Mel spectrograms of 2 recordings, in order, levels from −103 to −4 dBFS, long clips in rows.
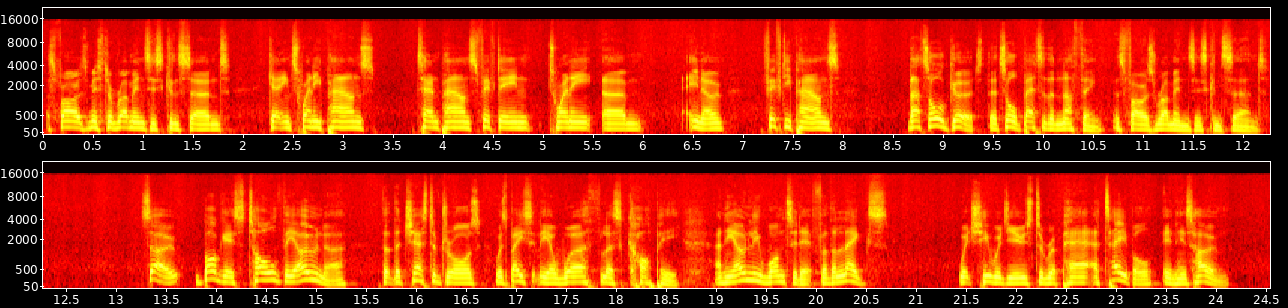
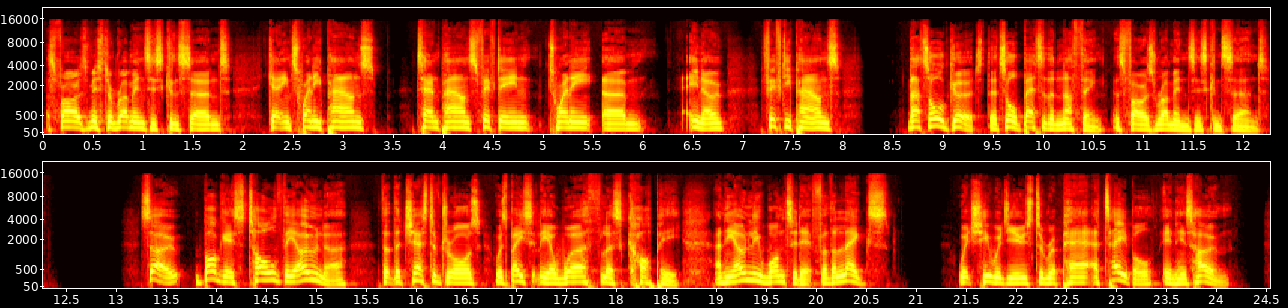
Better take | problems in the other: second | hiss; faint; throughout; 25 dB below the speech

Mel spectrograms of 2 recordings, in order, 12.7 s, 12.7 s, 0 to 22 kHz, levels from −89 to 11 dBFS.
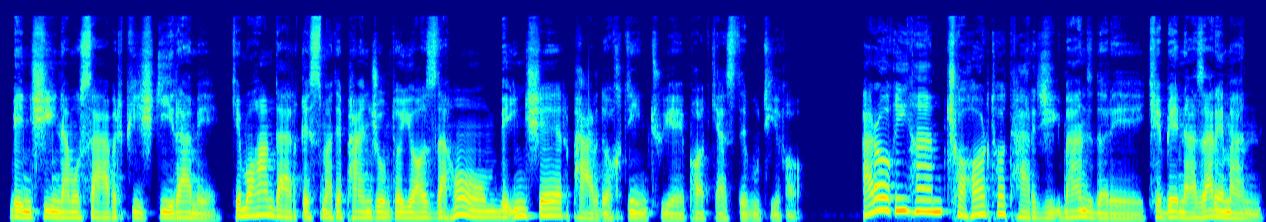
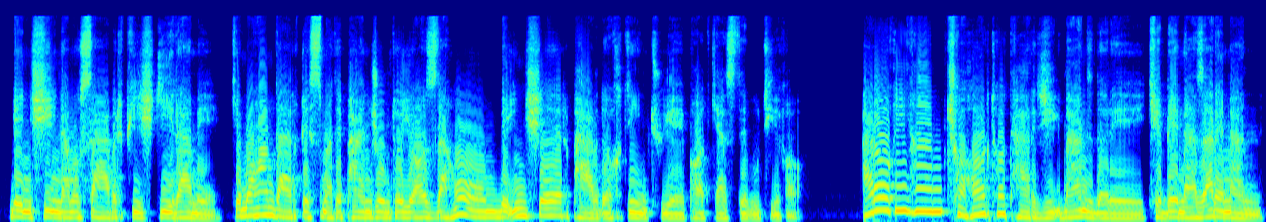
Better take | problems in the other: first | distortion; heavy; 7 dB below the speech

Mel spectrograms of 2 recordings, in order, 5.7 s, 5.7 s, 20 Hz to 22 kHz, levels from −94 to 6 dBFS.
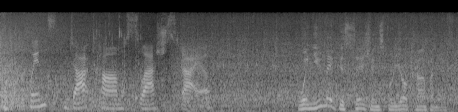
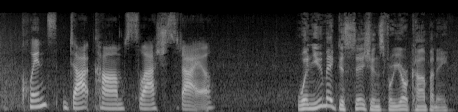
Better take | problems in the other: second | rain or running water; loud; throughout; 3 dB below the speech; faint in the second

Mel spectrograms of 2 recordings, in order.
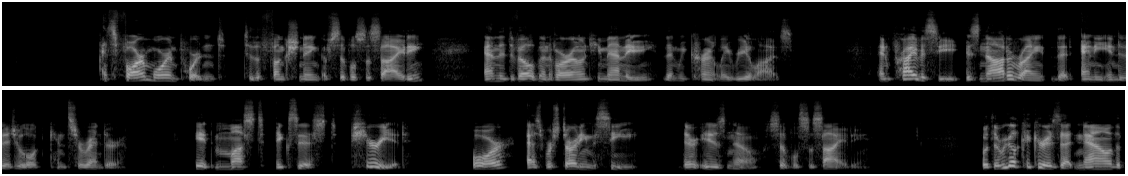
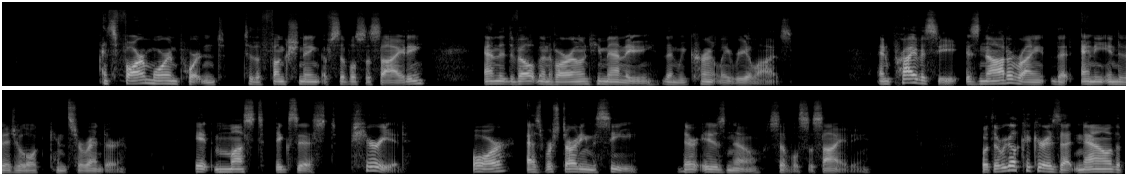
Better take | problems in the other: second | thin; very; fading below 300 Hz

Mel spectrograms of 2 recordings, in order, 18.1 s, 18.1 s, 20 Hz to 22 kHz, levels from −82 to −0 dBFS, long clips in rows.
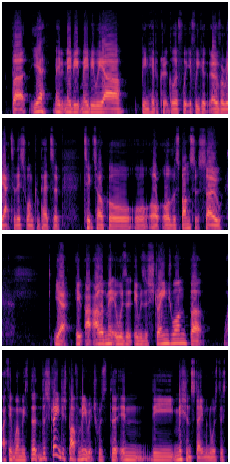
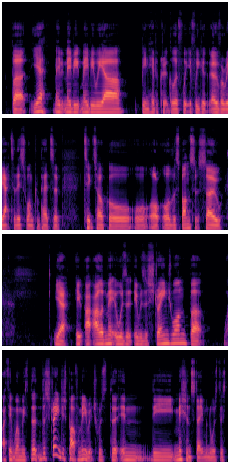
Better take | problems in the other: second | distortion; slight; 3% of the sound clipped

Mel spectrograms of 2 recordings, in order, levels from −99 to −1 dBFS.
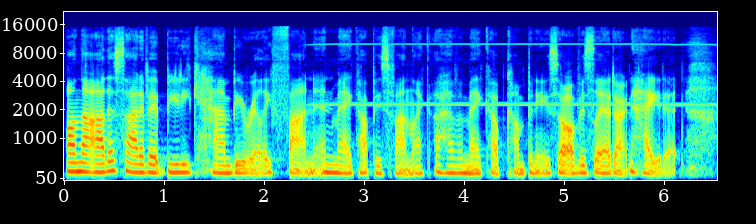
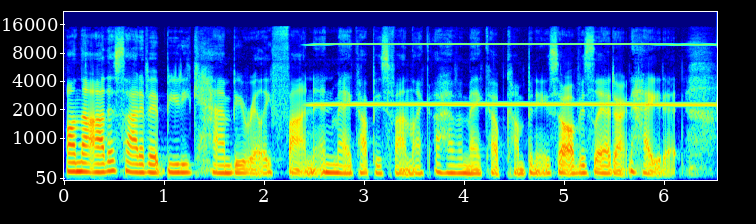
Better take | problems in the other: first | high-pitched whine; loud; from 2.5 s on; 2.5 kHz, 6 dB below the speech; faint in the first

